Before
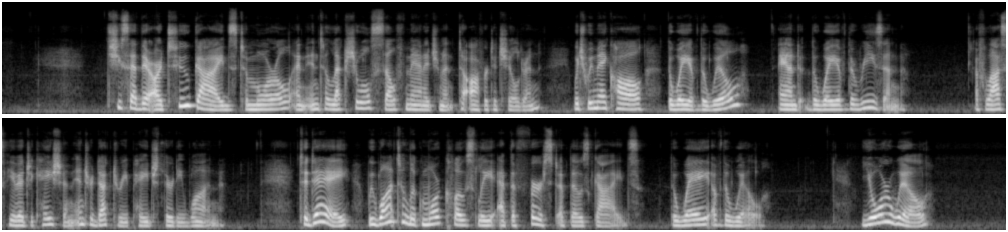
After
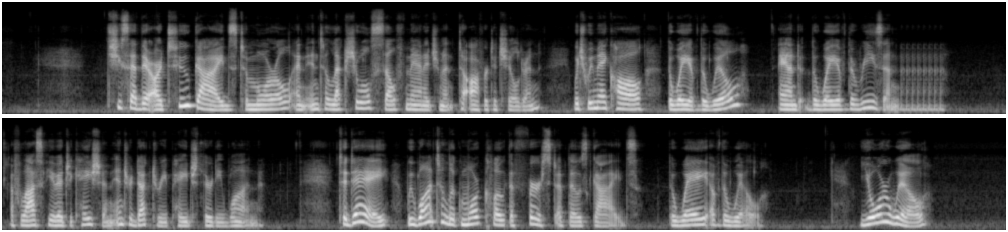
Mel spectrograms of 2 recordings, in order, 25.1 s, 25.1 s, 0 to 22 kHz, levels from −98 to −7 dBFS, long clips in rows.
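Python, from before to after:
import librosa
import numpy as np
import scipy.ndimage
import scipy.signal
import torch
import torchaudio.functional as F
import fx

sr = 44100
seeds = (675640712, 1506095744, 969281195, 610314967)

y = fx.edit(x, sr, fx.stutter(start_s=11.21, slice_s=0.07, count=8),
    fx.cut(start_s=18.34, length_s=0.51), tone=tone)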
